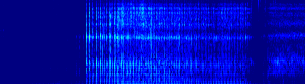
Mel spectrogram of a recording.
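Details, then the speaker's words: Snoring in obstructive sleep apnea, with breathing stopping periodically and silent pauses between the snores. "and so there's a pretty distinctive sound to the sort of snoring that goes on where people are actually stopping breathing periodically so let's listen to that"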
